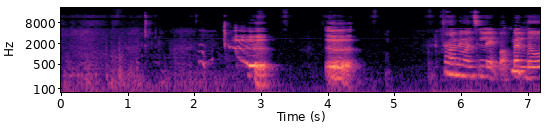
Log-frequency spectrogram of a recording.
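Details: Baby boy burping; two short throaty burps in a quiet room, followed by baby vocalizing; ordinary infant burping.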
